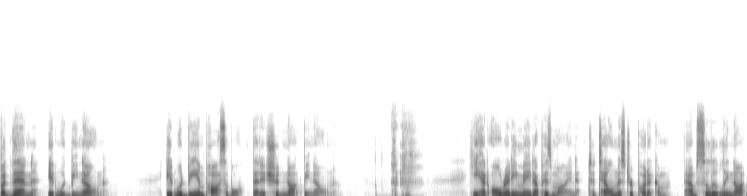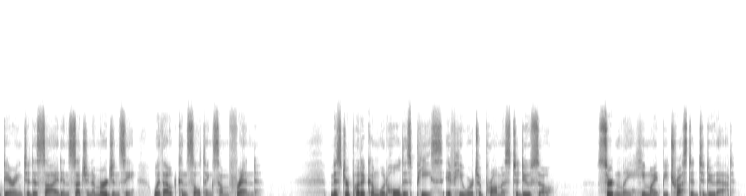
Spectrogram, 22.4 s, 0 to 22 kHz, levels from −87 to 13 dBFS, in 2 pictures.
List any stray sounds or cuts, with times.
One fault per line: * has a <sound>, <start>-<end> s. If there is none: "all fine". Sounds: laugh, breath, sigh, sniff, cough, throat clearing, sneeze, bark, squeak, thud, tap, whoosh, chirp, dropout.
* has a throat clearing, 5.6-6.4 s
